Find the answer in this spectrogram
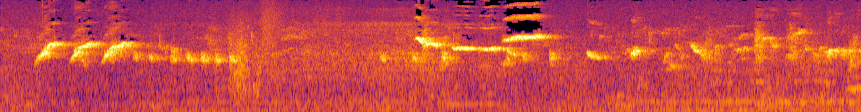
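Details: Greater green leafbird song used to draw young birds into singing. A quick descending series of whistled notes is followed by a pause, then varied sweet warbles and chirps in changing pitch.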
